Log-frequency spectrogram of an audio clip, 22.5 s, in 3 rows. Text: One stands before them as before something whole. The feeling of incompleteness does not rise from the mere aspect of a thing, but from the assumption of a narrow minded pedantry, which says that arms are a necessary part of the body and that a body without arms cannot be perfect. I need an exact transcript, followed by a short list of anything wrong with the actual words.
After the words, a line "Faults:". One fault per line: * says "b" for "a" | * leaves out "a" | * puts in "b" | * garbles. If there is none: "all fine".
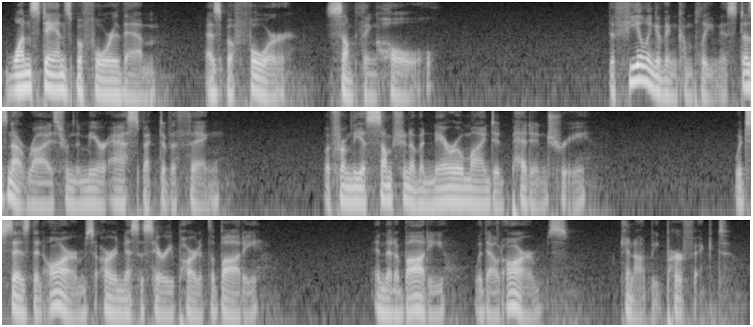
One stands before them as before something whole. The feeling of incompleteness does not rise from the mere aspect of a thing, but from the assumption of a narrow minded pedantry, which says that arms are a necessary part of the body and that a body without arms cannot be perfect.
Faults:
all fine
